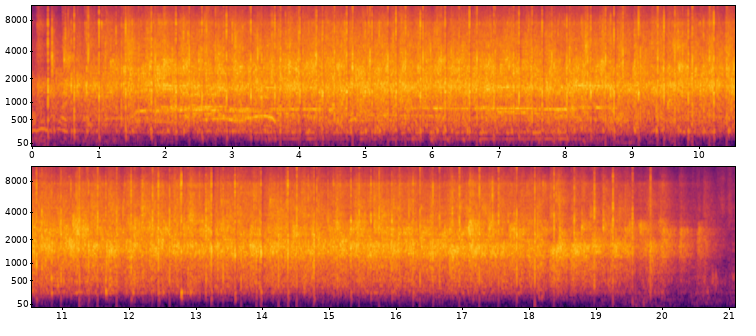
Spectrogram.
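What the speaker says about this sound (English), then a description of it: "I'm just going to stand up and I am going to clap." Council members in a full council meeting clap together in sustained, dense applause that fills the room steadily for about twenty seconds before fading at the end.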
